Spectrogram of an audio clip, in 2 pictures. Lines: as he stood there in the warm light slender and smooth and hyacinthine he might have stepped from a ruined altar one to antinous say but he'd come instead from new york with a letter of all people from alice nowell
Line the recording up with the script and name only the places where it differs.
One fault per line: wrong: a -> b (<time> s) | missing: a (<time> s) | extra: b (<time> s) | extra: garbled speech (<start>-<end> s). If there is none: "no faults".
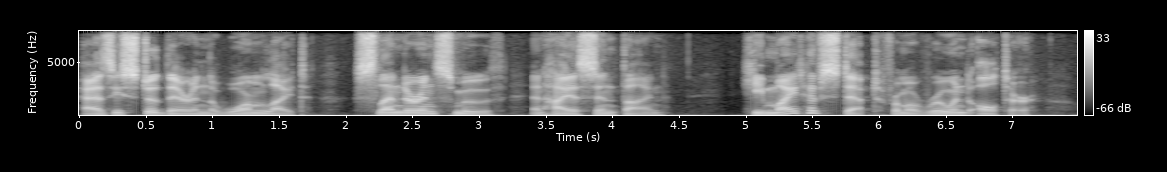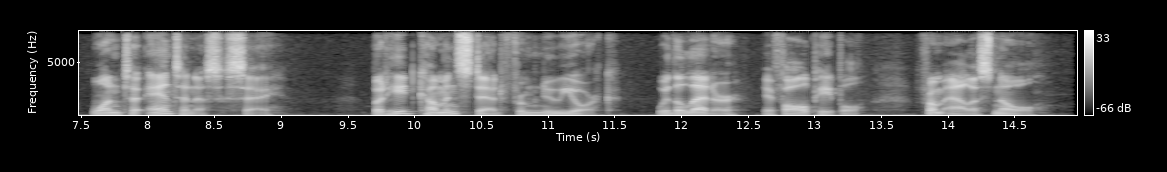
wrong: of -> if (12.6 s)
